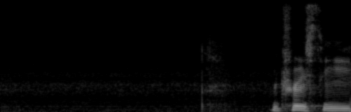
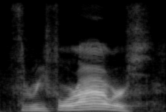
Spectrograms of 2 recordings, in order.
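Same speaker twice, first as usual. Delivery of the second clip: drawn out, much louder mock boast; joking exaggeration; 14 dB louder, slower than usual. Artist kidding viewers about video length, loud exaggeration. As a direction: blow it up loudly and slowly.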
